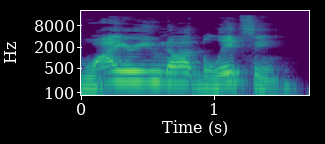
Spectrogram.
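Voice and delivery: loud, drawn-out hollering yell. Retelling watching a game with dad: imitating yelling at the tv. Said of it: "me and my dad are just yelling".

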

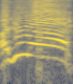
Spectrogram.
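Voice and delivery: put-on macho, tough yell. Retelling a break-in at home: retelling a macho shout. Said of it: "saco mi voz así de, de macho total".

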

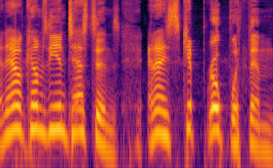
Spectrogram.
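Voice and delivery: overjoyed, fast, high, rattled-off delivery. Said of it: "he always says things in, like, super happy voices and, like, super fast".

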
